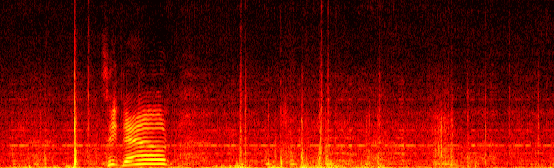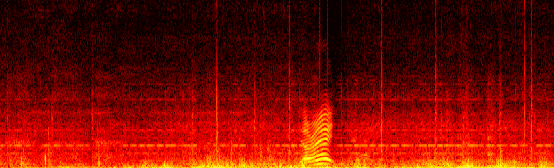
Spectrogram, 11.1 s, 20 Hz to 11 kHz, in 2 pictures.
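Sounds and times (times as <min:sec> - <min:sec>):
bike knocking and rattling: 0:00.0 - 0:11.0
bike tyres rumbling on rock: 0:00.0 - 0:11.0
wind buffeting microphone: 0:00.0 - 0:11.0.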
